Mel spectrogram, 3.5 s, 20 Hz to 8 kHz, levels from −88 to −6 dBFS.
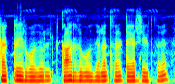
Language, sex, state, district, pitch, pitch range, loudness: Kannada, male, Karnataka, Koppal, 110 Hz, 105-110 Hz, -20 LUFS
